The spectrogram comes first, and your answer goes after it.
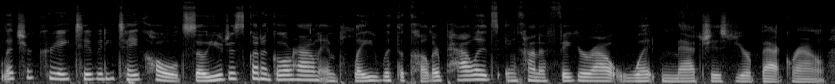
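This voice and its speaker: A woman who runs a small craft business, talking through a design tutorial in a relaxed, chatty way with lots of filler words. She sounds congested from a cold. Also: sits low. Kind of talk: casual screen-recorded how-to walkthrough.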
